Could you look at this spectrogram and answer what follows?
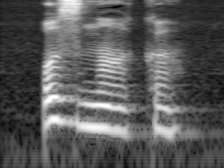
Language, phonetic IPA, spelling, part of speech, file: Ukrainian, [ɔzˈnakɐ], ознака, noun, Uk-ознака.ogg
- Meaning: 1. sign, indication (of an underlying state or fact) 2. characteristic, feature (of a concept or category)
